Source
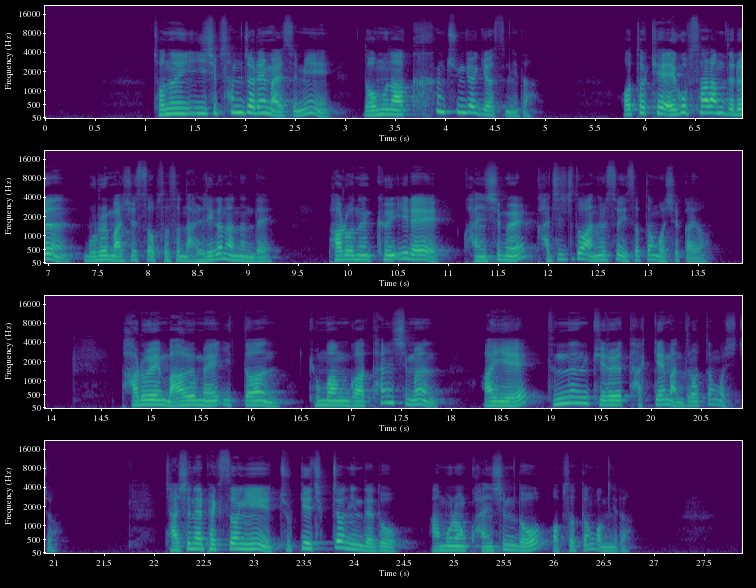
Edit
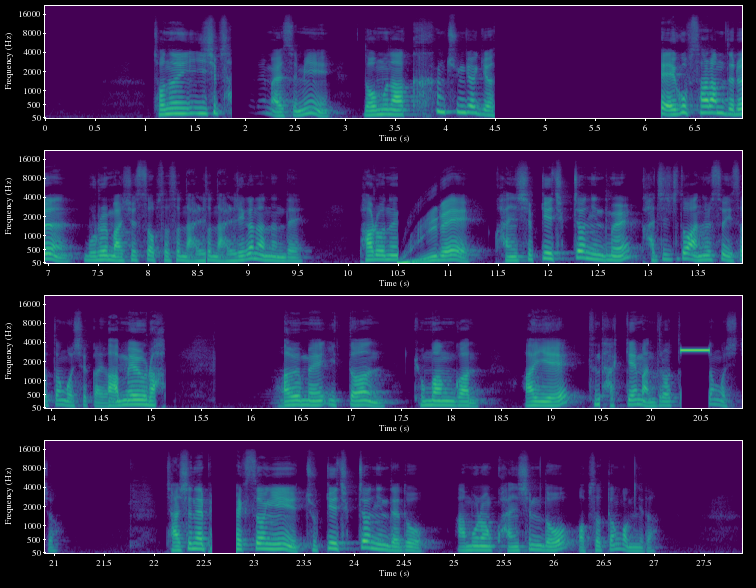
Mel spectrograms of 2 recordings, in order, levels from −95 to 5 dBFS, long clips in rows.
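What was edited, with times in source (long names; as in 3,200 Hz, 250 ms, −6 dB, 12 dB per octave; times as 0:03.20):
0:01.86–0:02.32: fade in exponential
0:04.49–0:06.16: silence
0:08.26–0:08.57: repeat, 2 plays
0:10.18: tape start 0.54 s
0:13.52–0:15.28: reverse
0:17.13–0:17.77: remove
0:19.07–0:19.76: remove
0:20.57: insert tone 3,020 Hz −15 dBFS 0.29 s
0:22.56: splice in silence 0.25 s
0:23.37–0:24.11: duplicate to 0:11.53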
